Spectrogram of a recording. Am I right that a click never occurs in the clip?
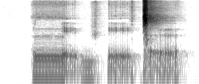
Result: no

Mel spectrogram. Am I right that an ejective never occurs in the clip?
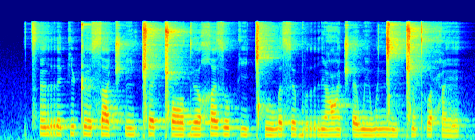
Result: no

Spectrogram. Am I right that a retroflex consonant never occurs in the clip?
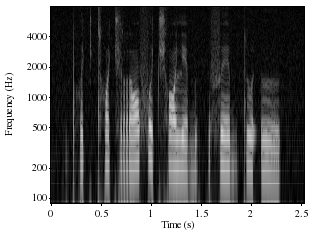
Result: yes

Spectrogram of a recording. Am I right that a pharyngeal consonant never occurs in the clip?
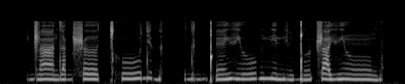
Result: yes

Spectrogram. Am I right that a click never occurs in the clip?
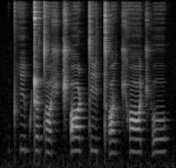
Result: yes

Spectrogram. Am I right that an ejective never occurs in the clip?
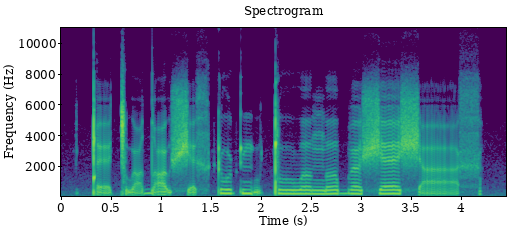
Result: yes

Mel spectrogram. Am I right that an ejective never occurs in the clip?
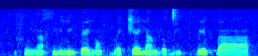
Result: yes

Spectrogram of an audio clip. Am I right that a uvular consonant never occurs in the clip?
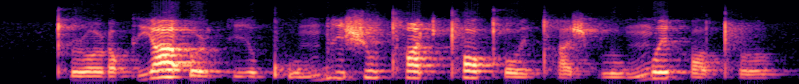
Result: yes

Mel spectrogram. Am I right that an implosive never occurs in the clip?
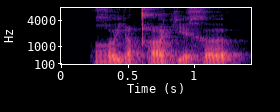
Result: yes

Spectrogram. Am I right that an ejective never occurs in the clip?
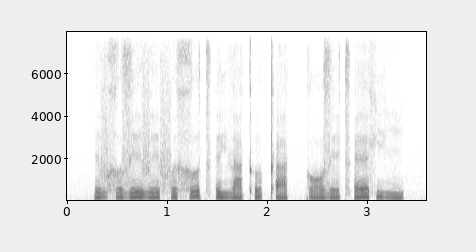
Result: no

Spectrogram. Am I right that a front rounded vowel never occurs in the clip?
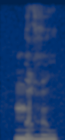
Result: no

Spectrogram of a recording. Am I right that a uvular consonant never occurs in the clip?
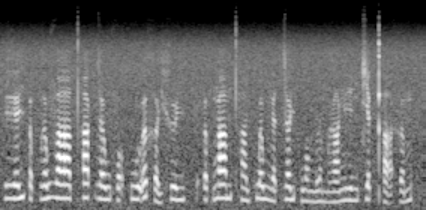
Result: yes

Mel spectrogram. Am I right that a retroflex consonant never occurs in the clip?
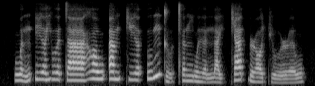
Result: yes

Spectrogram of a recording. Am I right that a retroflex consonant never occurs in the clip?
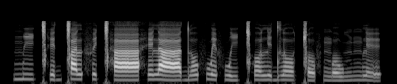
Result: yes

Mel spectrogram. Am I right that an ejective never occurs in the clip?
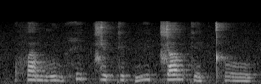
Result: yes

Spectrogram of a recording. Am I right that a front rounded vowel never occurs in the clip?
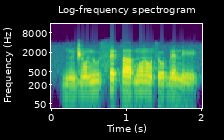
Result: yes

